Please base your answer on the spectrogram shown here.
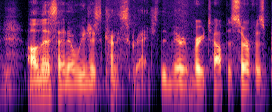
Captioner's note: laughs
